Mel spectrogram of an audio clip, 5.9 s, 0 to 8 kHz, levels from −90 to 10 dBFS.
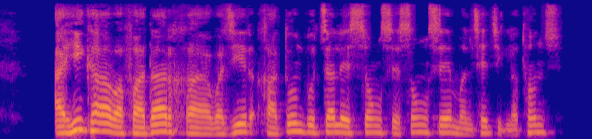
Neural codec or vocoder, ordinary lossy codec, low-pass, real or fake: none; AAC, 48 kbps; 7.2 kHz; real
